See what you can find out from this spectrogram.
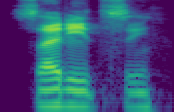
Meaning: inflection of цари́ца (caríca): 1. genitive singular 2. nominative plural
- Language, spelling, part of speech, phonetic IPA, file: Russian, царицы, noun, [t͡sɐˈrʲit͡sɨ], Ru-царицы.ogg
